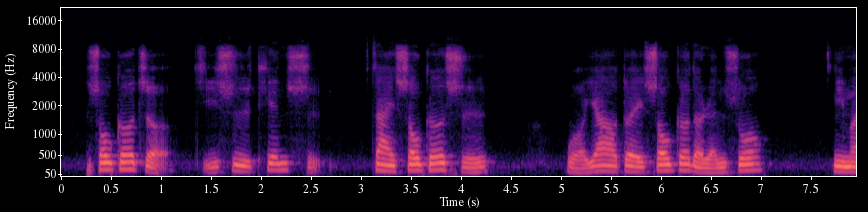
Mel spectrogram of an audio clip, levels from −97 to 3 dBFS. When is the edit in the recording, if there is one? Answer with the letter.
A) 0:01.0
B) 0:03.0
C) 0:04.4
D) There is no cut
B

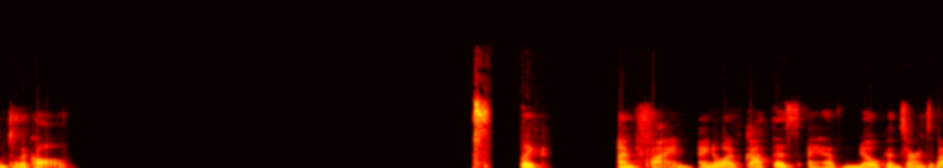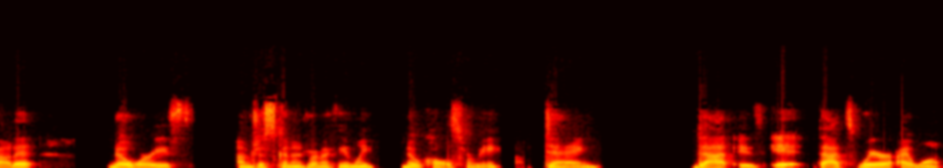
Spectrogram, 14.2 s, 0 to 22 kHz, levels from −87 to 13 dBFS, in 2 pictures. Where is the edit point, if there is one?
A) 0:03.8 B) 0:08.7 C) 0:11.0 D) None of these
C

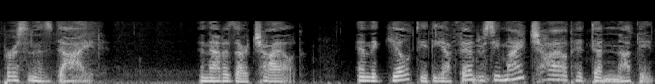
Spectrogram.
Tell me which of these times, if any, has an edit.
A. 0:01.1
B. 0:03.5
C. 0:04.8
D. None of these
D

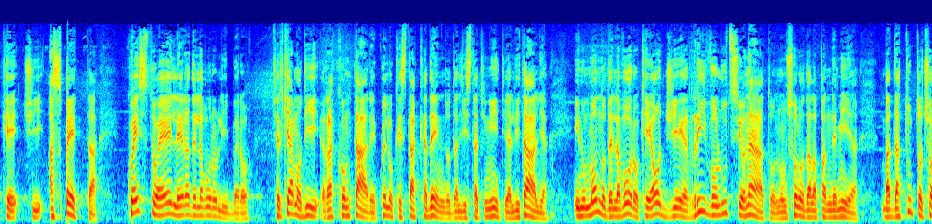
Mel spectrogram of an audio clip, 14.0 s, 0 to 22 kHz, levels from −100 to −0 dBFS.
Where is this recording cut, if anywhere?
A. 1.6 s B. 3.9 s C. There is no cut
C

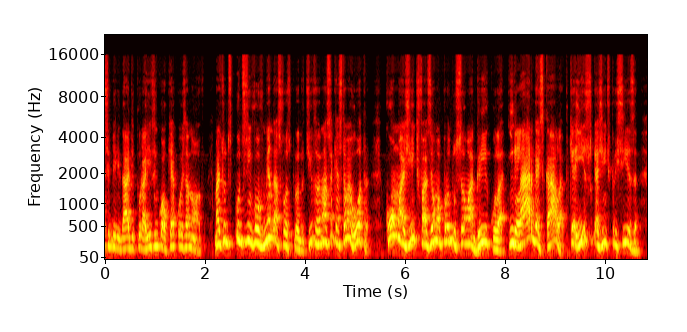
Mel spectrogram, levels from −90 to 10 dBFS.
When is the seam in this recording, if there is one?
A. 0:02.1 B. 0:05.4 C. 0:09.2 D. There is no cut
A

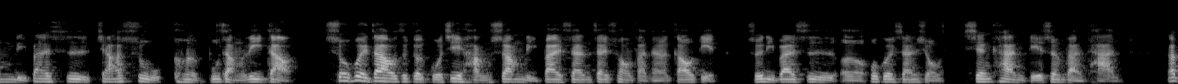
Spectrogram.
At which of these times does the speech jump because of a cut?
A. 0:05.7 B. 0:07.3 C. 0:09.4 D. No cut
C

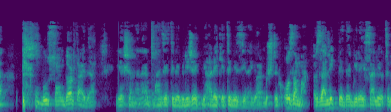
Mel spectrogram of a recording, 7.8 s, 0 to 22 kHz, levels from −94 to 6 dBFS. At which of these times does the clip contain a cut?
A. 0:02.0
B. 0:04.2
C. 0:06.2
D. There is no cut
C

